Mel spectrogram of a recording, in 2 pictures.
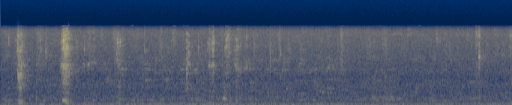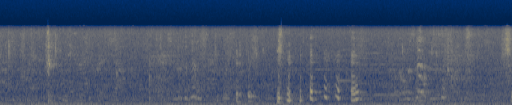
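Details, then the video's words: Two dachshunds playing, a younger female roughhousing with her older brother: low rumbling growls and grumbles through most of the stretch, then a quick burst of sharp yips and whines near the end, with a person talking to the dogs throughout. "Dachshunds Playing"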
